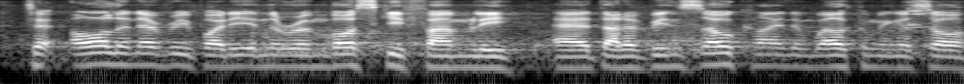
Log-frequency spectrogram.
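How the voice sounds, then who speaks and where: Noticeable background noise fills the recording. The talking moves at a fairly quick pace. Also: man. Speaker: wedding guest giving a speech. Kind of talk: wedding speech. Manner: halting.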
